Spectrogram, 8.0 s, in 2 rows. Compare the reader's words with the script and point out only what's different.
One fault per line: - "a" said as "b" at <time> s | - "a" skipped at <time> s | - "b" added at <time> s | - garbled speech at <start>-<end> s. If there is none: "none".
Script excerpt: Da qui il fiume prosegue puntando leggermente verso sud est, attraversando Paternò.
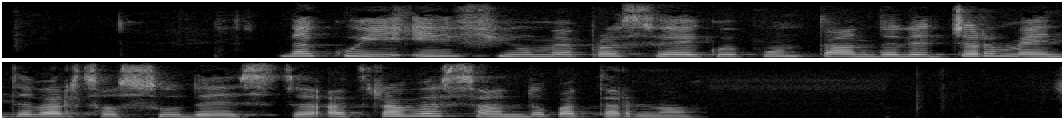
none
